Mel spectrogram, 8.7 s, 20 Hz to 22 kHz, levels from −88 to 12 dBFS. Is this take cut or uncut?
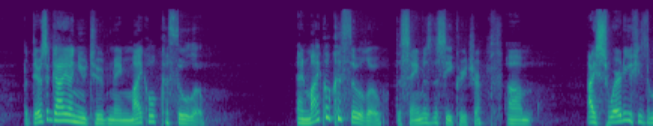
cut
